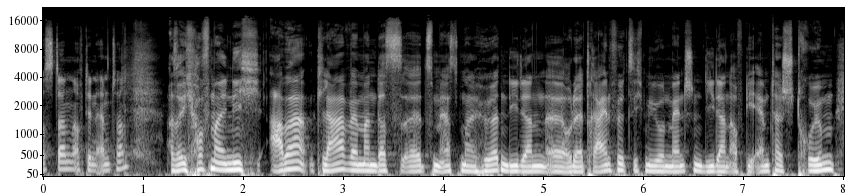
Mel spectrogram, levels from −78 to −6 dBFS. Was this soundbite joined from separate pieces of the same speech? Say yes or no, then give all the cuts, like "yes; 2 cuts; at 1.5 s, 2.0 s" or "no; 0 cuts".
yes; 1 cut; at 4.6 s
